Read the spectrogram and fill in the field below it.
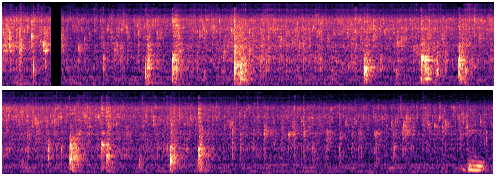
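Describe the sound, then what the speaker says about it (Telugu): Sliced onions and split green chillies sizzle in a pan with a steady crackling hiss, punctuated by repeated scraping stir strokes, close and moderately loud with no talk. "ఆనియన్ కొంచెం ఫ్రై అయితే సరిపోతుంది ఆనియన్ ఫ్రై అయిపోయింది"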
